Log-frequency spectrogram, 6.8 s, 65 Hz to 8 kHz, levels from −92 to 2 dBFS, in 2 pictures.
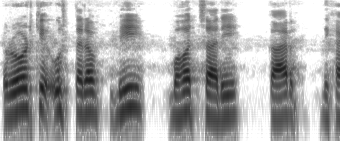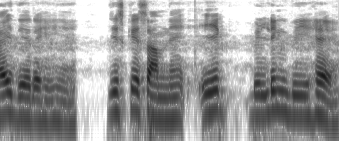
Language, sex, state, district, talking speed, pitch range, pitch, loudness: Hindi, male, Gujarat, Valsad, 160 wpm, 150-180 Hz, 160 Hz, -18 LUFS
